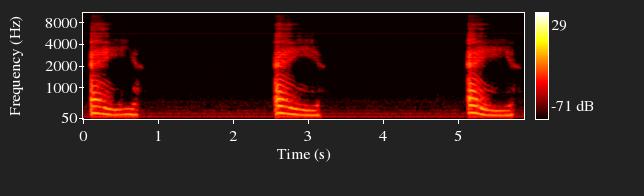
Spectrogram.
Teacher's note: Ce son est formé avec la bouche légèrement ouverte et les lèvres et tous les muscles relâchés. Le son lui-même est long et voisé, et il est formé au milieu de la bouche. La langue fait un mouvement vers la voûte du palais pendant que le son s'est produit.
